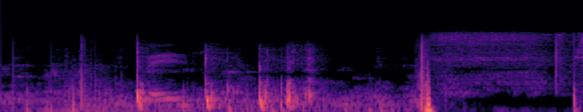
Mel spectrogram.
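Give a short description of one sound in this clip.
Blocks are set down with short, dull knocks.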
